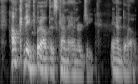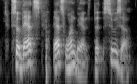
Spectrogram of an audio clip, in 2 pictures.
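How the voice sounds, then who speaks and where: A man with an American accent has a dark, mellow, somewhat breathy tone and a fairly high pitch, swinging very widely in pitch at a moderate pace. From Chicago. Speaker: music event organizer. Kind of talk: casual interview. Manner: halting, many fillers.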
